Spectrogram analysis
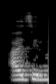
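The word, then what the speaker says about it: aisle: clear ये है कि एस के बाद अगर एल आए तो यस साइलेंट होगा एस के बाद कहीं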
